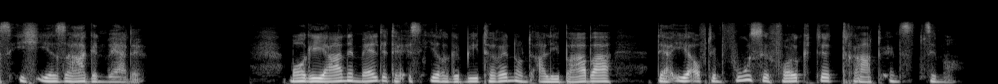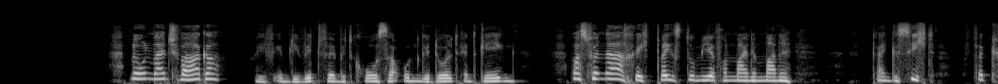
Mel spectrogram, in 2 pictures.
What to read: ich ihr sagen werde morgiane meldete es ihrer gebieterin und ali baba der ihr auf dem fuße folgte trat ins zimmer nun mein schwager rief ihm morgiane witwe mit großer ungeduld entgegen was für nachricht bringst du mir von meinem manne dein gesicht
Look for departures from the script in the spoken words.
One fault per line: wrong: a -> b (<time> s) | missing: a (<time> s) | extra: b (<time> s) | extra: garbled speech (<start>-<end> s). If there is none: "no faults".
wrong: morgiane -> die (12.9 s)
